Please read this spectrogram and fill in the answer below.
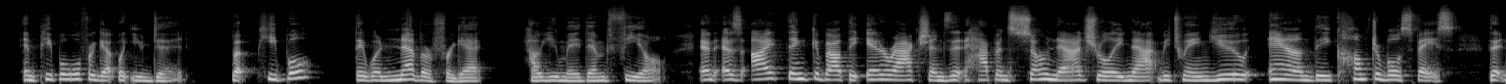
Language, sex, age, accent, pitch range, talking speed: English, female, 50-69, American, 190-240 Hz, 145 wpm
